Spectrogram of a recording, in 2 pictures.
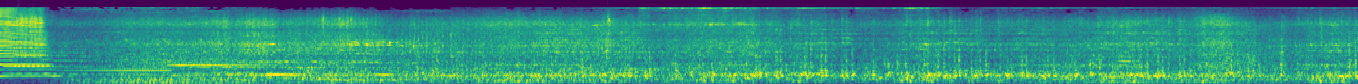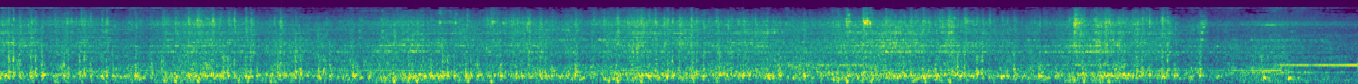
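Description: Diesel-hauled passenger train passing close by: locomotive followed by a long rake of coaches, their wheels clattering steadily over the rails, easing slightly near the end as the last coaches go by.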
